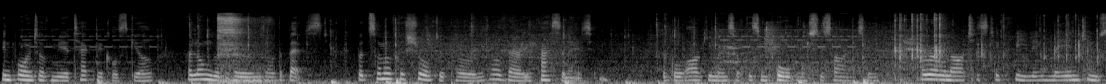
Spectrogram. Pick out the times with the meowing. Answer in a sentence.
The meowing can be heard from 2.1 to 2.8 s and from 7.1 to 9.3 s.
